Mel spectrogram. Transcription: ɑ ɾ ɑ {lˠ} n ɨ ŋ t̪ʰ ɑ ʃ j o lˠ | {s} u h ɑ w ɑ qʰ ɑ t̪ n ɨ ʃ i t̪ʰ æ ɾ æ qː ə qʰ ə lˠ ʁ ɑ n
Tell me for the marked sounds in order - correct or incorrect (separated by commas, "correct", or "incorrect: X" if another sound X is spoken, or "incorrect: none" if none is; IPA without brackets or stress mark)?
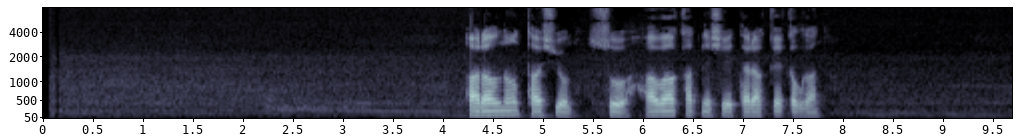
correct, correct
